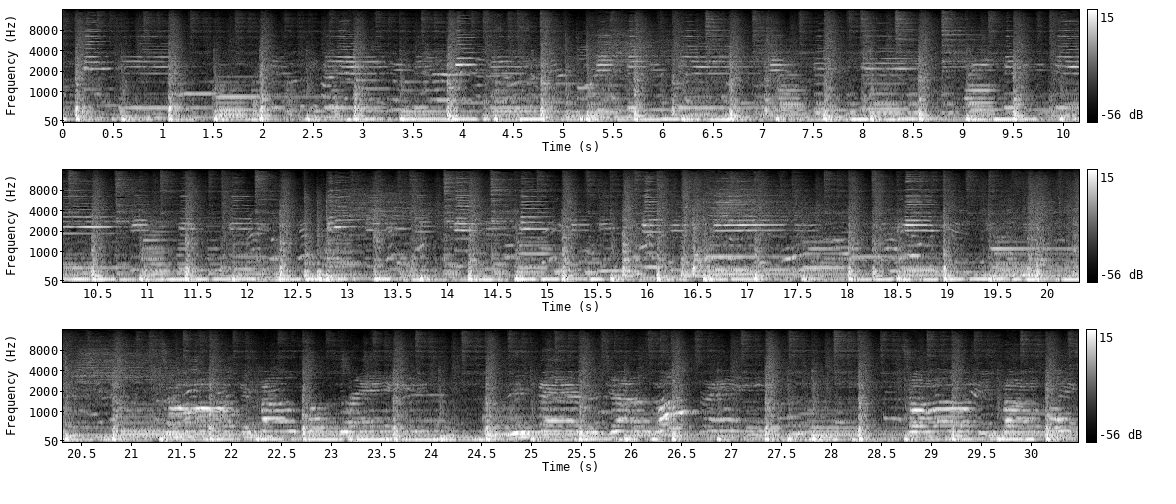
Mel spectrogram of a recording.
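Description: Live jazz band: a trumpet playing a melody over bass and a drum kit keeping a steady beat.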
